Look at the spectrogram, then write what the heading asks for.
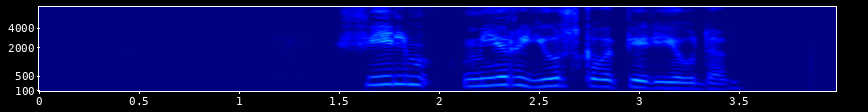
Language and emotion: Russian, neutral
